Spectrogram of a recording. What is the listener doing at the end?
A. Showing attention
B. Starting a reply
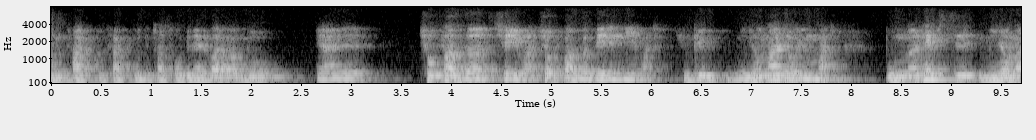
A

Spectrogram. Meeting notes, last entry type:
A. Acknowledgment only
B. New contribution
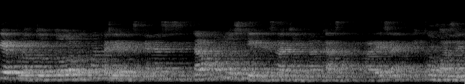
B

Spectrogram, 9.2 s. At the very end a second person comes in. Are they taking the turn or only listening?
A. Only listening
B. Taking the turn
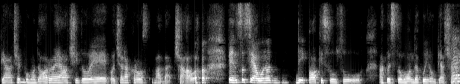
A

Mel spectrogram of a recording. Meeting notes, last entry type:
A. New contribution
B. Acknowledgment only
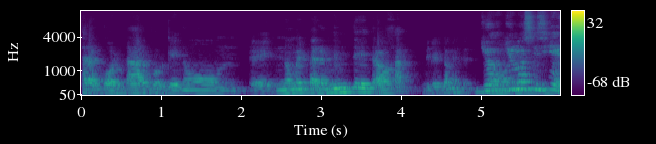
A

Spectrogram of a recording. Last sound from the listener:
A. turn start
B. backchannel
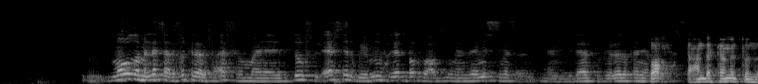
A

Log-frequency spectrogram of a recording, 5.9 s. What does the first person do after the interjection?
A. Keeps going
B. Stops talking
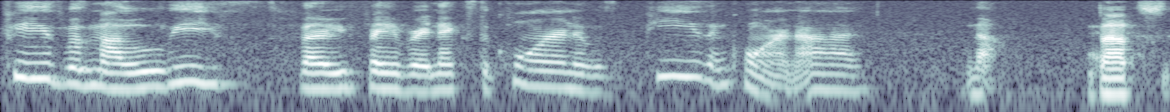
B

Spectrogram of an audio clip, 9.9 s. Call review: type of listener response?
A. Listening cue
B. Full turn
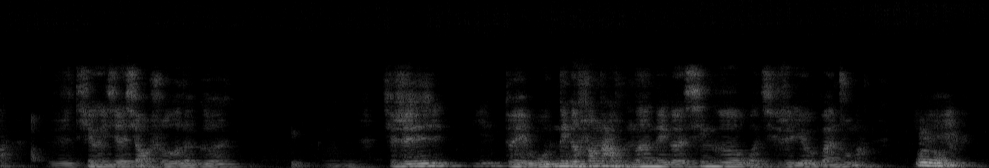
A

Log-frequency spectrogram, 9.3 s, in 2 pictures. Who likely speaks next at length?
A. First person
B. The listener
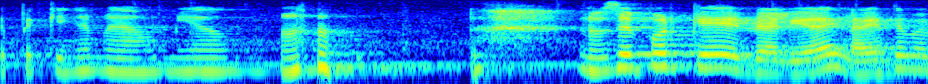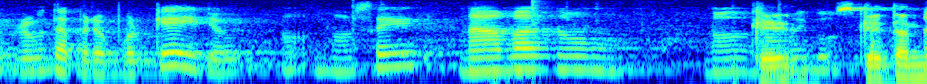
B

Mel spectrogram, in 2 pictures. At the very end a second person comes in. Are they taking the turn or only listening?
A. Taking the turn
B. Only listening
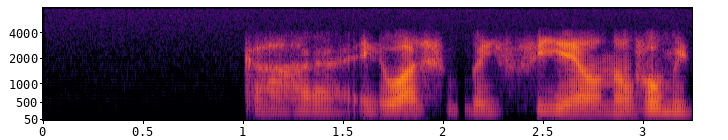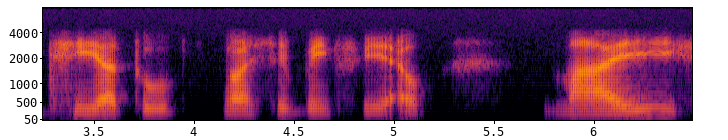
B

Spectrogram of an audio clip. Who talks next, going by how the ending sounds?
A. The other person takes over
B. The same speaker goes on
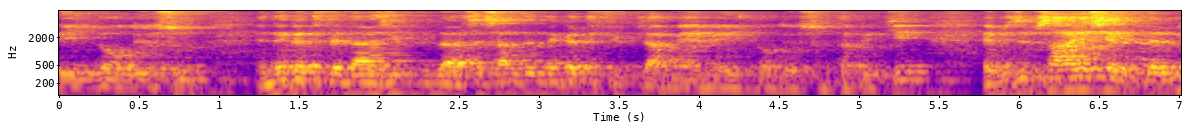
B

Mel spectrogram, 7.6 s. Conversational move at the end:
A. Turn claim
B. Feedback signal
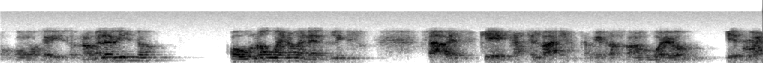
A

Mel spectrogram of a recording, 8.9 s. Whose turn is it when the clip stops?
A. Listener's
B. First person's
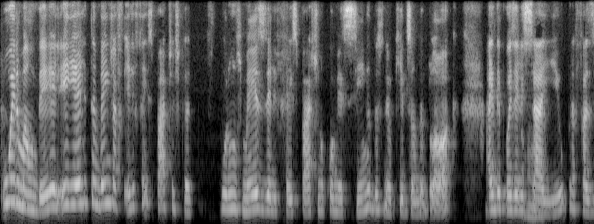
B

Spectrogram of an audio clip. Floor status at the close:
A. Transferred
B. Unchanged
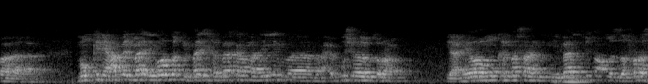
B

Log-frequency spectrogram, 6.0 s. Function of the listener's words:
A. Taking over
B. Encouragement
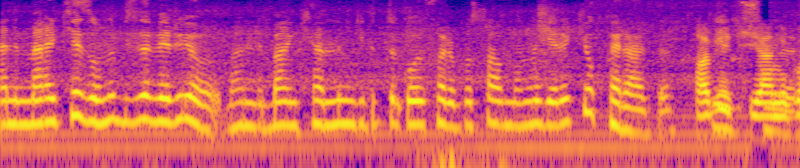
A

